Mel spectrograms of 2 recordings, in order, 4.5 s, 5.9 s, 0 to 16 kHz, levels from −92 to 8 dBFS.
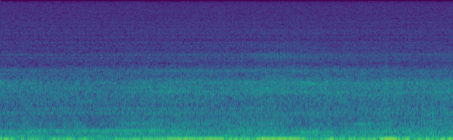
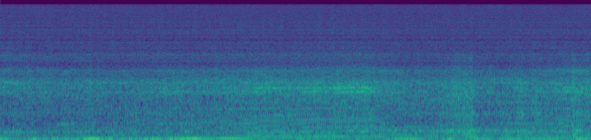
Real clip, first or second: first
